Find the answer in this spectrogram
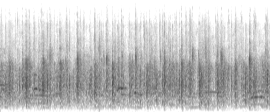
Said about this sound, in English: Come on, let's clap our hands and worship the Lord. Hallelujah.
